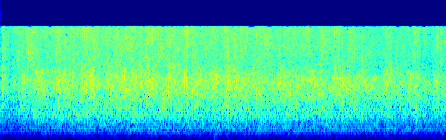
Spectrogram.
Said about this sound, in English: Let's give a round of applause again to our speakers.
